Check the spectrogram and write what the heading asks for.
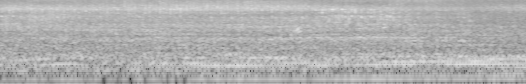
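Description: Engines of vintage tractors running at a slow, steady pace as a line of them drives past, the low engine note growing stronger in the second half.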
